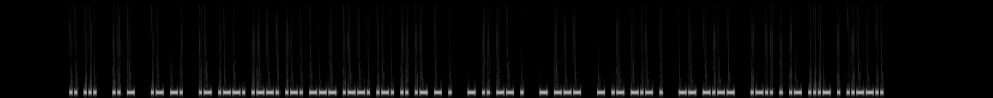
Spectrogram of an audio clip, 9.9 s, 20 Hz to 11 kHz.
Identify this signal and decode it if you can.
Morse code, heard as a keyed tone, about 50 wpm, 700 Hz. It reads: IS IT AN APPROPRIATE TIME TO TAKE MY LEAVE?
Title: Sentences from Top 1000 Words - Review Part 5 - 50wpm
